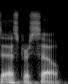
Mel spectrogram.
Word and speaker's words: espresso: The correct pronunciation of espresso is espresso with the emphasis on the second syllable and no X sound anywhere, right?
